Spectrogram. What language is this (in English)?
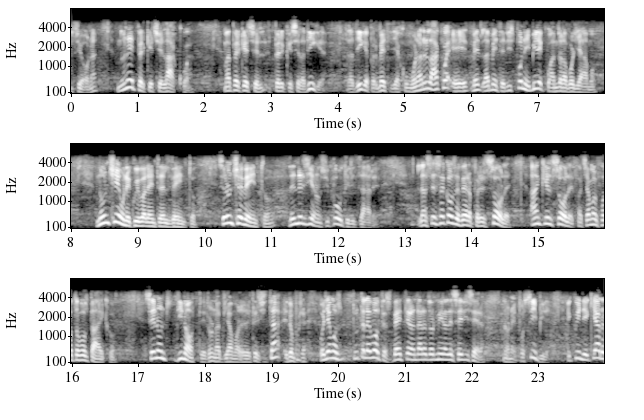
Italian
